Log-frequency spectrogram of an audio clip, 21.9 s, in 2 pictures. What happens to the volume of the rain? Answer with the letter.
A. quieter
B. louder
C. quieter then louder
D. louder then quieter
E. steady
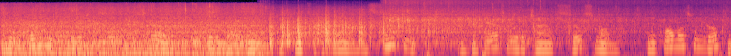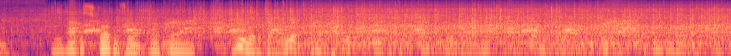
C.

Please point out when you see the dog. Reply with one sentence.
The dog can be heard from 11.9 to 20.6 s.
